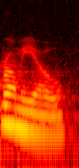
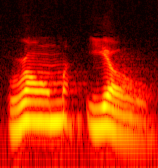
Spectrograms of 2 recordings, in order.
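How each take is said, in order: First: The name is spoken with three full syllables. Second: The name is squeezed into two syllables. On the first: The speaker calls it wrong. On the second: The speaker calls it right. "reduced through synesthesis to two syllables"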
